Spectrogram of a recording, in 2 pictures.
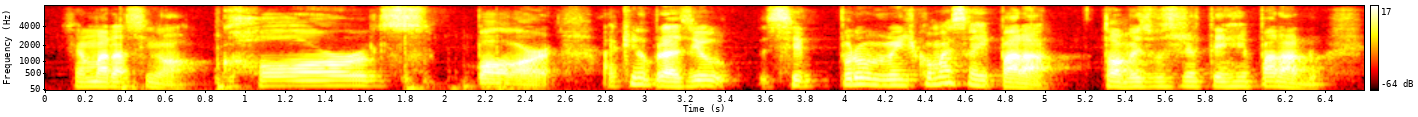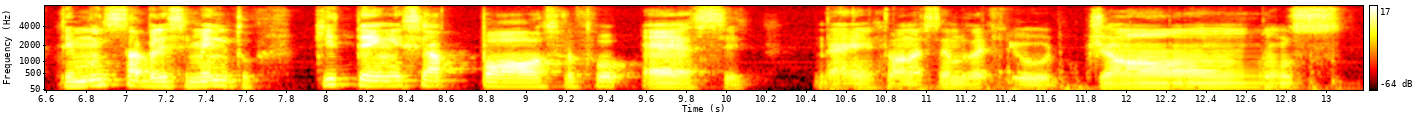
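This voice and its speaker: A man with a Brazilian accent teaching English, explaining a text line by line and reading the English sentences slowly. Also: mid-range voice, muffled recording. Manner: slows down to read English sentences aloud.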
